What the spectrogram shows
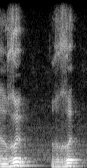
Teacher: C'est justement avec la luyette ou bien l'uvule. C'est pour ça le re, on dit, c'est une consonne vibrante, uvulaire.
